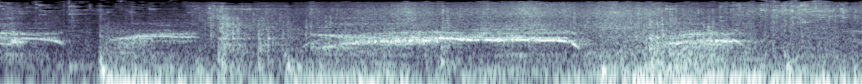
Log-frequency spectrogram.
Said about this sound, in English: When you saw those needles, like, and even the sound, that's why the needle were so scary to me. Because when she was digging through it, you could hear the sound of all the glass clinking.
